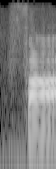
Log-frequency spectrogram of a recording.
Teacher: this is voiced fricative labiodental upper teeth to lower lip feel the teeth planted right in the lower lip you set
